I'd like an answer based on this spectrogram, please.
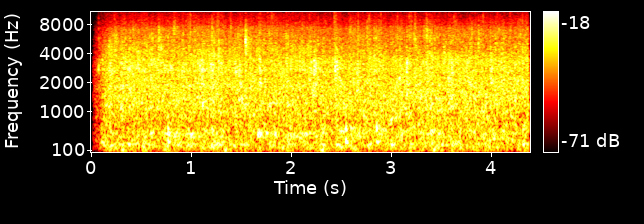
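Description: Heavy rain falling on a concrete yard: a steady hiss of drops splashing on the wet ground.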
